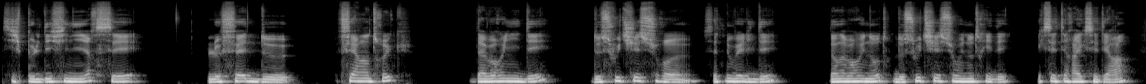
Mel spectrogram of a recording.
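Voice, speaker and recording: Young French man, relaxed solo podcaster, chatty, stops and restarts, mid-range voice. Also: mid-range voice, moderate pace. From France. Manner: relaxed, chatty, many fillers and self-corrections. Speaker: podcast host, writer and coach. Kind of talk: casual solo podcast talk.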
